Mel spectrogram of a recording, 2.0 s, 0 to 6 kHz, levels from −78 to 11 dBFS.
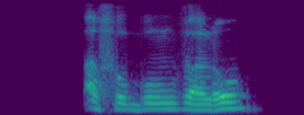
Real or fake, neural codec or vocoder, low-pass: fake; codec, 16 kHz, 0.8 kbps, ZipCodec; 5.4 kHz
